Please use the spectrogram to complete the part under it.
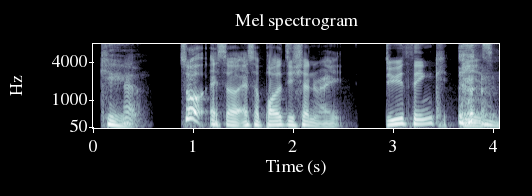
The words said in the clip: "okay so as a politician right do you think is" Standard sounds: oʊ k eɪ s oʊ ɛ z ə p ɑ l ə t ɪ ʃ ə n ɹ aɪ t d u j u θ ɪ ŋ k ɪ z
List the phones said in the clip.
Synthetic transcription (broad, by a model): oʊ k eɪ s oʊ ɛ s ə p ɑ l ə t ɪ ʃ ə n ɹ aɪ t d u j u θ ɪ ŋ k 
